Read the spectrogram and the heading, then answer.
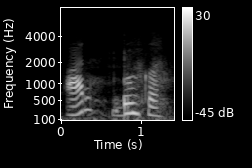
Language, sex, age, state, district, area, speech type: Santali, female, 30-45, Jharkhand, East Singhbhum, rural, spontaneous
